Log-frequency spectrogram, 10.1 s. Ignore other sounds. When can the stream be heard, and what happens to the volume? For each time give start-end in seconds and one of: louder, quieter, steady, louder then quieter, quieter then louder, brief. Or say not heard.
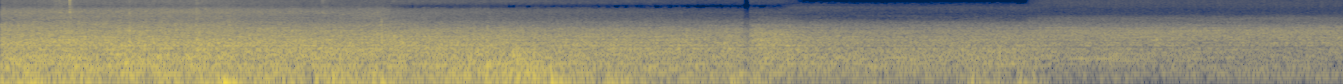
0.0-10.0 quieter.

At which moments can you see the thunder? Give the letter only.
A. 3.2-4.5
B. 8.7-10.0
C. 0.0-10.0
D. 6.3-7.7
A.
